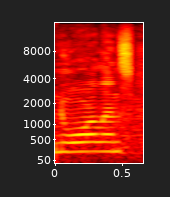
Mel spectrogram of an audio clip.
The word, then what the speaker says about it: New Orleans: We've got the don'ts of coming to New Orleans. You notice I keep saying New Orleans because that's how you say it. It's not New Orleans. It's not New Orleans, it's New Orleans.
